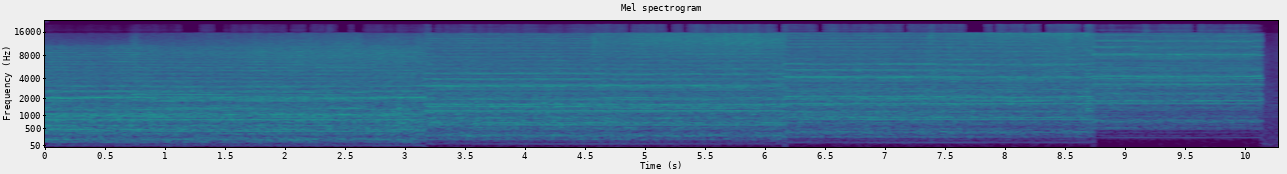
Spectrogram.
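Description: A jointer squares the edge of a piece of lumber against the fence, a continuous whirring cut with tonal hum that shifts in steps as the board feeds through, then cuts off abruptly at the end.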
